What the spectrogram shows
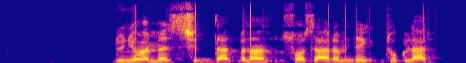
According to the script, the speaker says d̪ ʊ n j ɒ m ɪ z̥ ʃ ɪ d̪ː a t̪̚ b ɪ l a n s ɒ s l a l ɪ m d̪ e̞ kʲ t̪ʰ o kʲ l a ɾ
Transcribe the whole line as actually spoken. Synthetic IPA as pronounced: d̪ ʊ n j ɒ m ɪ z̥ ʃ ɪ d̪ː a t̪̚ b ɪ l a n s ɒ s l a ɾ ɪ m d̪ e̞ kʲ t̪ʰ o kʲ l a ɾ

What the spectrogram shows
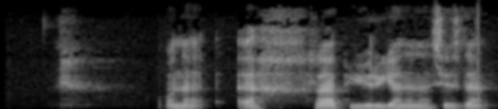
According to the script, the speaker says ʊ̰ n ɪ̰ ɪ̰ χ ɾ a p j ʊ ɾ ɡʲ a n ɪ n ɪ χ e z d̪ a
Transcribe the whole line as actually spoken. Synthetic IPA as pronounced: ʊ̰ n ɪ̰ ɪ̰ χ ɾ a p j ʊ ɾ ɡʲ a n ɪ n ɪ s e z d̪ a

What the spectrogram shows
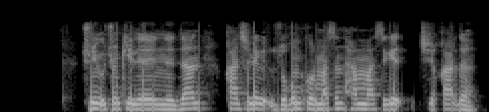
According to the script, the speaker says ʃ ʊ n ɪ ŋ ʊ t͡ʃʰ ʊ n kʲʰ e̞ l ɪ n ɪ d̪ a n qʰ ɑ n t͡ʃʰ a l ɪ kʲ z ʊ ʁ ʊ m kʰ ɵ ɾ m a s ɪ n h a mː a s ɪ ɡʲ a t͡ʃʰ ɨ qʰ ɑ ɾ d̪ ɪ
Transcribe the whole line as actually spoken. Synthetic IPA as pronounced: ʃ ʊ n ɪ ŋ ʊ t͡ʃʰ ʊ n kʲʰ e̞ l ɪ n ɪ d̪ a n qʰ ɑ n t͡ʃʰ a l ɪ kʲ z ʊ ʁ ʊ m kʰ ɵ ɾ m a s ɪ n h a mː a s ɪ ɡʲ a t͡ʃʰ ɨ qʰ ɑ ɾ d̪ ɪ

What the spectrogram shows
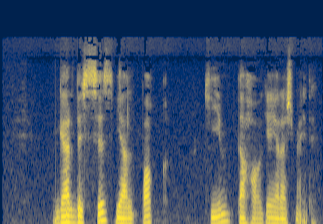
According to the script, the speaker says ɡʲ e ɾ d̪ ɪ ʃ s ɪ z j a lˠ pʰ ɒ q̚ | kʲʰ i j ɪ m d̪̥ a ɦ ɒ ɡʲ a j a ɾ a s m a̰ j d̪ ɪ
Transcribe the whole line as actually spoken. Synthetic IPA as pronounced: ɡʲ a ɾ d̪ ɪ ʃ s ɪ z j a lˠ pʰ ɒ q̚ | kʲʰ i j ɪ m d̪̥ a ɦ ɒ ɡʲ a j a ɾ a ʃ m a̰ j d̪ ɪ

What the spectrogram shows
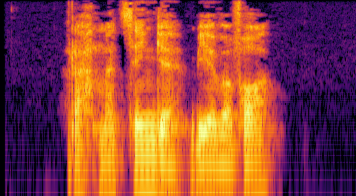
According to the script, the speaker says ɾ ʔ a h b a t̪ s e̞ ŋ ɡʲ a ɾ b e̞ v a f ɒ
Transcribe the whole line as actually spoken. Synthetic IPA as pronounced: ɾ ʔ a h m a t̪ s e̞ ŋ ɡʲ a b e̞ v a f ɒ

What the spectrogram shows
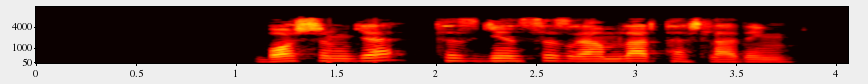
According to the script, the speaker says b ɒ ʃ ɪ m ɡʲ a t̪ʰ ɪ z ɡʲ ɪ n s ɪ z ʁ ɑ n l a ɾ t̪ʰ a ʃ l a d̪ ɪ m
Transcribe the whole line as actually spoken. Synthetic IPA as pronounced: b ɒ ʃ ɪ m ɡʲ a t̪ʰ ɪ z ɡʲ ɪ n s ɪ z ʁ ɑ m l a ɾ t̪ʰ a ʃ l a d̪ ɪ ŋ

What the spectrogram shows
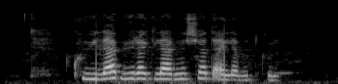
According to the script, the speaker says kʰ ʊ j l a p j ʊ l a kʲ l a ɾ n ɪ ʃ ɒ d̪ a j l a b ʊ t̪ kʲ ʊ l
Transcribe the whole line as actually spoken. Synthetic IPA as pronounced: kʰ ʊ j l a p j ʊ ɾ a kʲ l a ɾ n ɪ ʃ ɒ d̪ a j l a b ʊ t̪ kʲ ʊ l

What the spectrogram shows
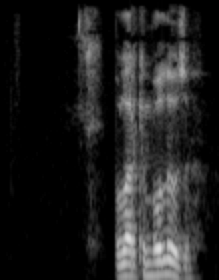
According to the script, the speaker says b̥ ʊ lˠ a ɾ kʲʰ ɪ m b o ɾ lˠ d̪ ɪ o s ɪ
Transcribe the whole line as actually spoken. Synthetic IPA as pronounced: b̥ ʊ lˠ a ɾ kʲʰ ɪ m b o lˠ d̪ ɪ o z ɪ

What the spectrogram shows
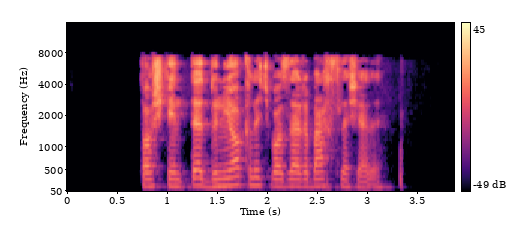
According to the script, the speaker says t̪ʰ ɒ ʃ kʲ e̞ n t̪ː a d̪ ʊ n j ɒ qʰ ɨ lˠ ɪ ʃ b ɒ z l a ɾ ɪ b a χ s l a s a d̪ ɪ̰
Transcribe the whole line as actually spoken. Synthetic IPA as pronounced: t̪ʰ ɒ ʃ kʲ e̞ n t̪ː a d̪ ʊ n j ɒ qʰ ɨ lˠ ɪ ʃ b ɒ z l a ɾ ɪ b a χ s l a ʃ a d̪ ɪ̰

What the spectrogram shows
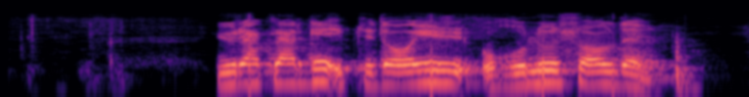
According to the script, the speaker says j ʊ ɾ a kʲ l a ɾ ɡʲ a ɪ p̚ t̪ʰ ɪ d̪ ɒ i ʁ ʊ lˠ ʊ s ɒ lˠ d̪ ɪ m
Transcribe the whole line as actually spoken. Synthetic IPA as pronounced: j ʊ ɾ a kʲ l a ɾ ɡʲ a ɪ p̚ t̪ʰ ɪ d̪ ɒ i ʁ ʊ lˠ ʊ s ɒ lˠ d̪ ɪ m

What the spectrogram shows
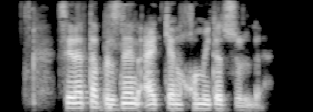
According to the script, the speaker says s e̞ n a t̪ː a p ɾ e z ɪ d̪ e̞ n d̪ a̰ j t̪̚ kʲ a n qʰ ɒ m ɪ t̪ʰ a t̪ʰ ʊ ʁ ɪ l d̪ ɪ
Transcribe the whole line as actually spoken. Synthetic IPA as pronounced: s e̞ n a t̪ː a p ɾ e z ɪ d̪ e̞ n t̪ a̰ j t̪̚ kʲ a n qʰ o m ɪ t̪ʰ a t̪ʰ ʊ z ɪ l d̪ ɪ

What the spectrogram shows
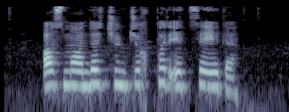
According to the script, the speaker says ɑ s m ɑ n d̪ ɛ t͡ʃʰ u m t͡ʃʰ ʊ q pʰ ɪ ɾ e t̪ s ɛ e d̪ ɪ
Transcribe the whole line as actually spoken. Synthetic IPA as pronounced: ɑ s m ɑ n d̪ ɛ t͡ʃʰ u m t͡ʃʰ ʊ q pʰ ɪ ɾ e t̪ s ɛ e d̪ ɪ

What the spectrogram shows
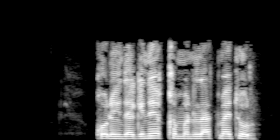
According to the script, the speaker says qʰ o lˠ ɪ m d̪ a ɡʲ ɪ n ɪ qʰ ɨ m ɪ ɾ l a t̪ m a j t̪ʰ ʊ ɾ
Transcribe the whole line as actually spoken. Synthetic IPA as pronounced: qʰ o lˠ ɪ ŋ d̪ a ɡʲ ɪ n ɪ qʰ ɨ m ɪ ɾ l a t̪ m a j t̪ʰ ʊ ɾ

